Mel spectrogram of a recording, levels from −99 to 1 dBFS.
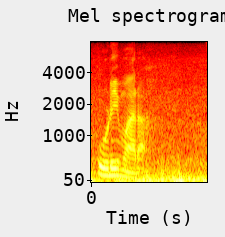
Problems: constant background noise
